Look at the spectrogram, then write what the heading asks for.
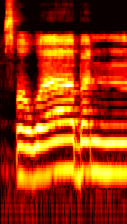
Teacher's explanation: صاد زبر صو، واو الف زبر وا، صوا، با دو زبر بن، صوابن آگے وقف صوابا، زبر تھا نرمی سے پڑھا، الف مدہ تھا ایک الف کے برابر کھینچ کے پڑھا، تنوین کو غنہ کر کے پڑھا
